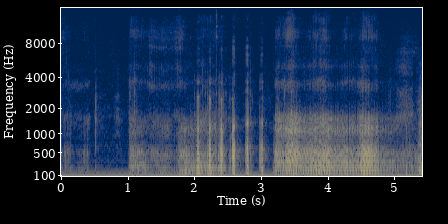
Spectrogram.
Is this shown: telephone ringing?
no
